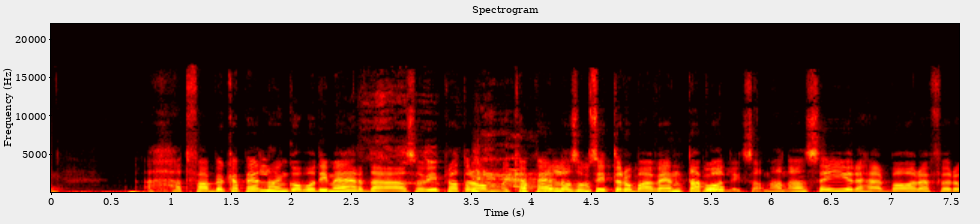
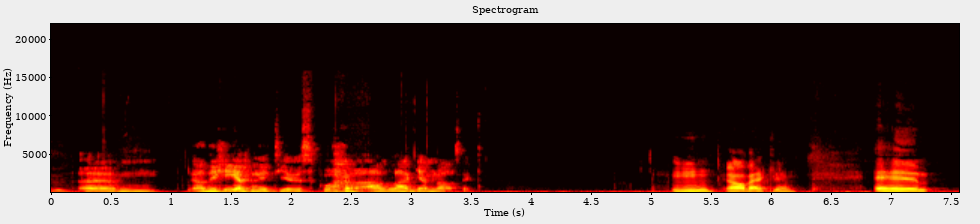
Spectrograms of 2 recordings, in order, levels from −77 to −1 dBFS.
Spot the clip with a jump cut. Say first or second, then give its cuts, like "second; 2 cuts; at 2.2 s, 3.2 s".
first; 1 cut; at 5.6 s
